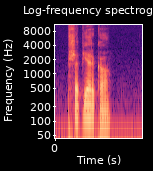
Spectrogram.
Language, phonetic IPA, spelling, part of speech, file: Polish, [pʃɛˈpʲjɛrka], przepierka, noun, Pl-przepierka.ogg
